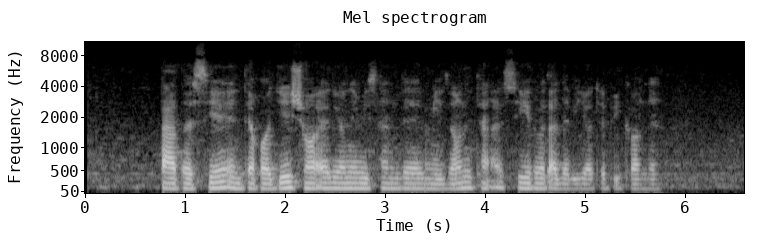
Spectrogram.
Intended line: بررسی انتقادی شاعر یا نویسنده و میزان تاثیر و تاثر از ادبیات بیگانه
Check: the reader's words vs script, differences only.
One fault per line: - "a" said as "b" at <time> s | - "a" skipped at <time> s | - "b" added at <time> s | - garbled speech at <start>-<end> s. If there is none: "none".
- "و" skipped at 3.4 s
- "تاثر از" skipped at 4.6 s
